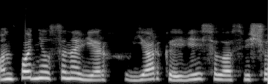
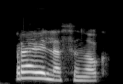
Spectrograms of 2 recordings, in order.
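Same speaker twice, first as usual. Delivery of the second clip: usual speaking voice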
